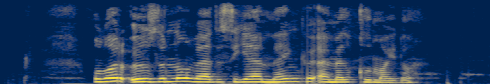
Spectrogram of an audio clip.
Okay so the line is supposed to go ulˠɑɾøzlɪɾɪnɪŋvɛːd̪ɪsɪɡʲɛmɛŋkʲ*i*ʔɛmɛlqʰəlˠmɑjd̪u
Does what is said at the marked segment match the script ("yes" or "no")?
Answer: no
